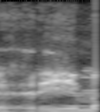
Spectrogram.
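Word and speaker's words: ह्रीं: वह शब्द होगा एम आगे फिर ह्रीम है वहां पर भी ह के बाद में कोई वर्ण नहीं उसमें भी नासिक नहीं है इसलिए वहां पर भी अनुस्वार को मकार से उच्चारण करेंगे हरीम क्लीम अब स्पष्ट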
